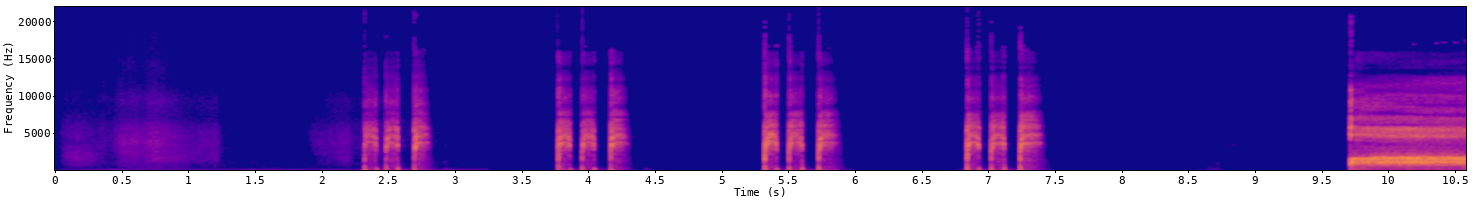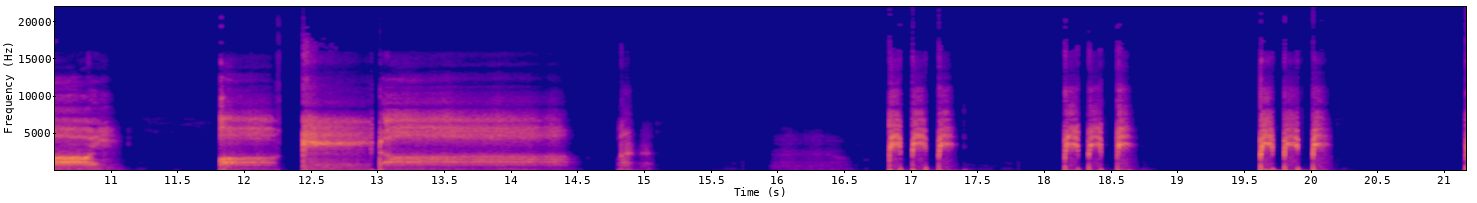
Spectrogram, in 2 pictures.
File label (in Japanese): くちゅ無し版 メスガキによる目覚まし音声; キノコくちゅ無し版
